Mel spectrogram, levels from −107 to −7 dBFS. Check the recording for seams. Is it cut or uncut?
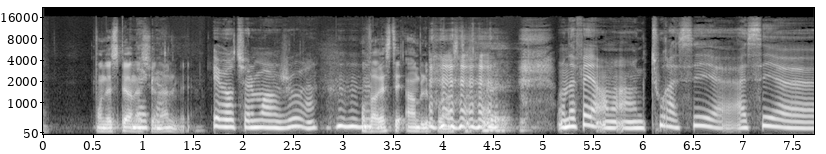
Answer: cut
